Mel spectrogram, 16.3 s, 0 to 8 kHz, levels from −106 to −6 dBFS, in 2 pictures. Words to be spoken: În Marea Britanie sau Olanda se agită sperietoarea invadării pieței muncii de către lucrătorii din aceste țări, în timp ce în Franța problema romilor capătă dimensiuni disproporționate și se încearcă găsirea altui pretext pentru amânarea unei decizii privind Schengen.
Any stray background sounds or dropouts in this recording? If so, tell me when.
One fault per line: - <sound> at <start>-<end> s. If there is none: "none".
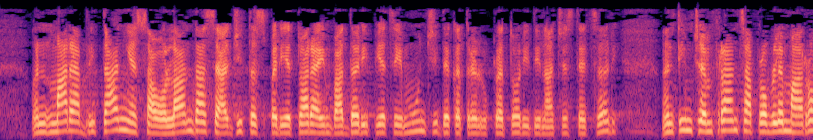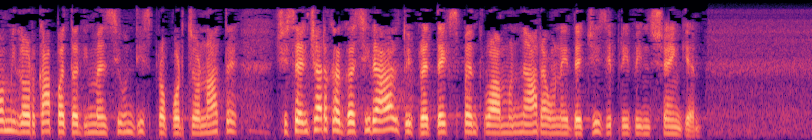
none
